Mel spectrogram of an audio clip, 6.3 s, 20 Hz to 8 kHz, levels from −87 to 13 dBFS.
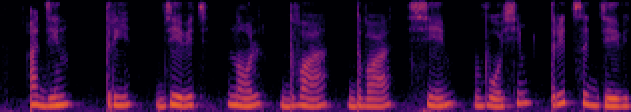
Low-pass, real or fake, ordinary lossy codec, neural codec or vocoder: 7.2 kHz; real; Opus, 32 kbps; none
